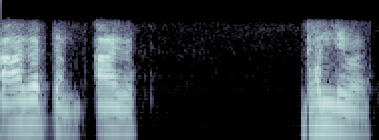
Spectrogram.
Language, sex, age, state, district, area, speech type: Sanskrit, male, 18-30, Odisha, Puri, rural, conversation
